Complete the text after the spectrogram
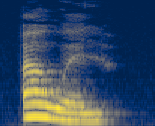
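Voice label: "wind", Breton; gcompris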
